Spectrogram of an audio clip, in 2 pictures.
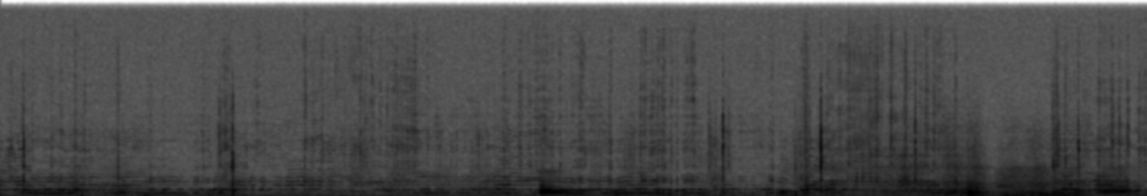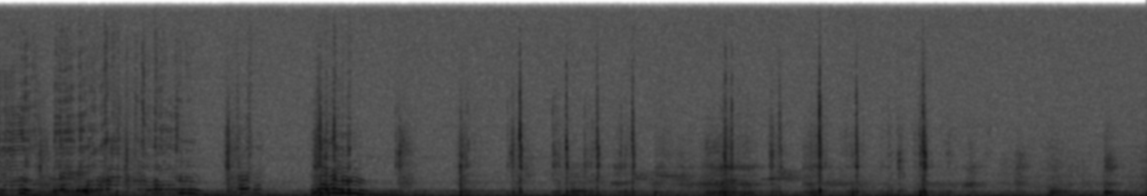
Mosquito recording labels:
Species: Mansonia uniformis; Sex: female; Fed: unfed; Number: one; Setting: cup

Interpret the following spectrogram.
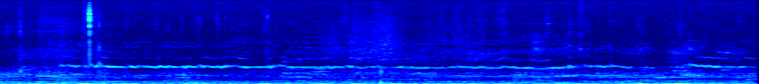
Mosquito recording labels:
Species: Anopheles squamosus; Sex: female; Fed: unfed; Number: one; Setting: cup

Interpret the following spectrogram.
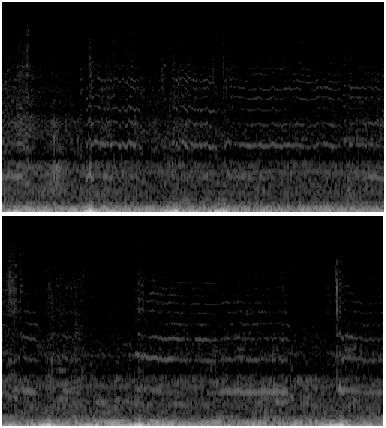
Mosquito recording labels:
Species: Culex pipiens complex; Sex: female; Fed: unfed; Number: one; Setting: cup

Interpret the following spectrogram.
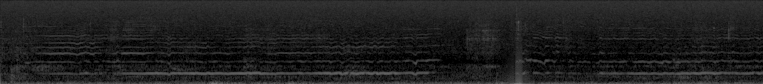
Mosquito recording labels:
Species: Anopheles funestus s.s.; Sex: female; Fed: unfed; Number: one; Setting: cup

